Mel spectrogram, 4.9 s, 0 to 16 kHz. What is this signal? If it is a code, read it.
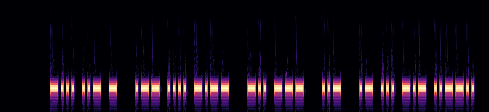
Morse code, heard as a keyed tone, about 46 wpm, 700 Hz. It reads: BUT WHY DO U ASK?
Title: Sentences from Top 200 Words and Abbreviations 45wpm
